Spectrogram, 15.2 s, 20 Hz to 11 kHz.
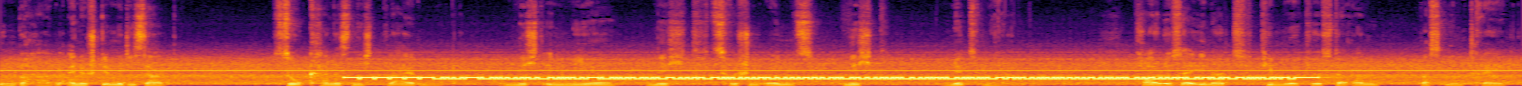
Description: RTTY (50 baud, 170 Hz shift), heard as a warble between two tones, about 1080 Hz centre, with radio static and a steady whistle near 2040 Hz. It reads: ES ATRAVESADO POR LA LINEA DE FERROCARRIL DEL PECHORA.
